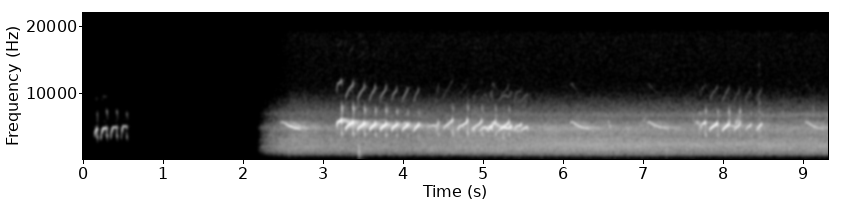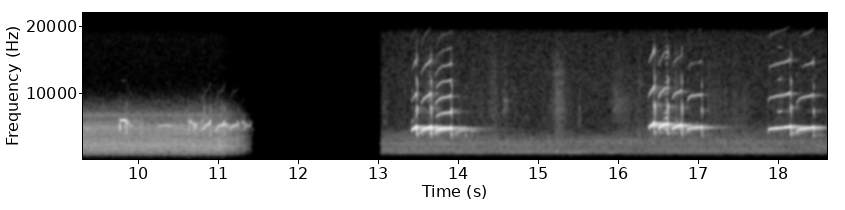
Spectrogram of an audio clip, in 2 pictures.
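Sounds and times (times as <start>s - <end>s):
Actitis hypoleucos common sandpiper: 2.3s - 11.4s, 13.0s - 18.6s.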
